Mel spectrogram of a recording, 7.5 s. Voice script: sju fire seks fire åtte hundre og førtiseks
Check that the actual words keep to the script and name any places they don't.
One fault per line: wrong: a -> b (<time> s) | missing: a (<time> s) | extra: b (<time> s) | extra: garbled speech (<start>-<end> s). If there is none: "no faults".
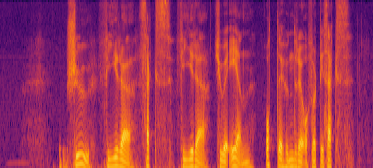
extra: tjueen (4.4 s)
